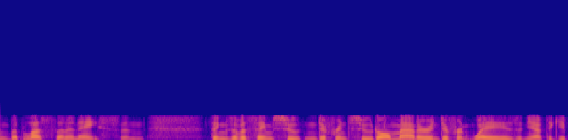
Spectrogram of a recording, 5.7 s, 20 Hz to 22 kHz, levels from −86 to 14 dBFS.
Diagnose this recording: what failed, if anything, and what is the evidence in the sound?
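Nothing failed, and the sound gives no evidence of a fault.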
